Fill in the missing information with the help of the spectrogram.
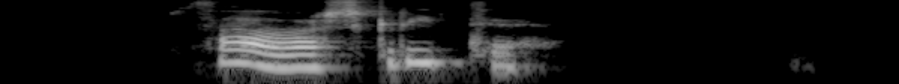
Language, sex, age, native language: Icelandic, female, 20-29, Icelandic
